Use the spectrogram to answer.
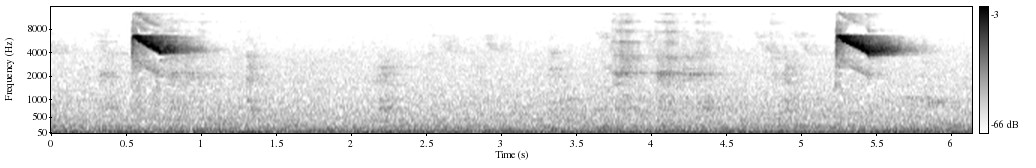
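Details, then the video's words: A female white-eye, used as a lure to draw a male's reply, gives two sharp, very high, downslurred call notes about four and a half seconds apart, with fainter thin twitters in between. "pleci betina#buat pancingan pleci jantan"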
